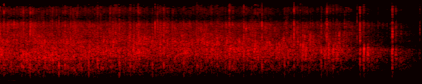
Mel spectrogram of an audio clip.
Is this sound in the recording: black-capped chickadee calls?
no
